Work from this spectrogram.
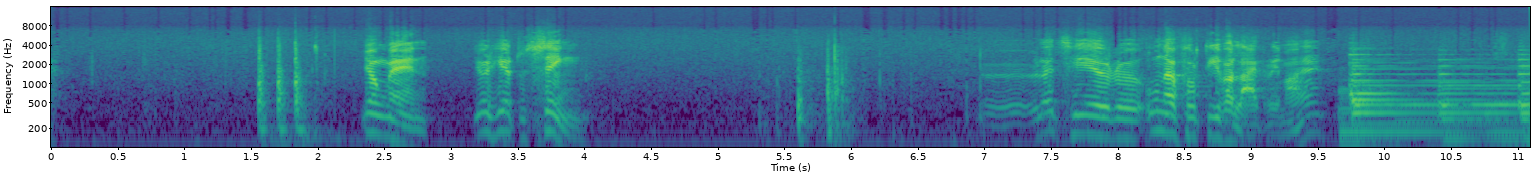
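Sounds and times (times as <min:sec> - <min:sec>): faint low steady hum: 0:00.0 - 0:11.0
man saying uh: 0:07.0 - 0:07.9.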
